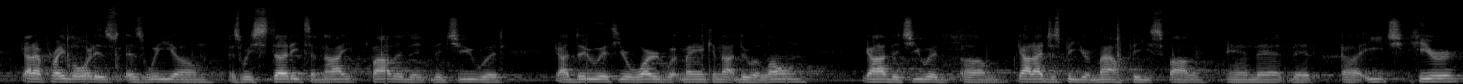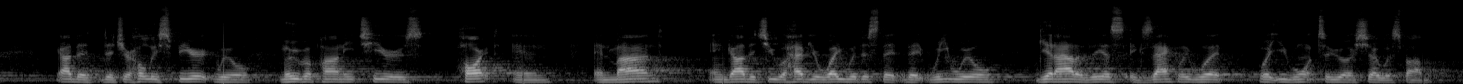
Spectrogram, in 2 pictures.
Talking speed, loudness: 180 wpm, -34 LUFS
